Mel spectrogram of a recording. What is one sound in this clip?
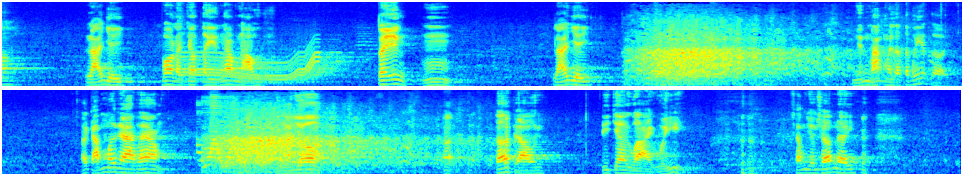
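A second man answers through a microphone in a questioning tone.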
